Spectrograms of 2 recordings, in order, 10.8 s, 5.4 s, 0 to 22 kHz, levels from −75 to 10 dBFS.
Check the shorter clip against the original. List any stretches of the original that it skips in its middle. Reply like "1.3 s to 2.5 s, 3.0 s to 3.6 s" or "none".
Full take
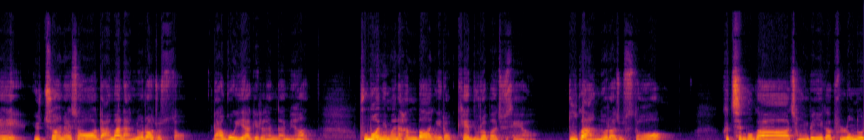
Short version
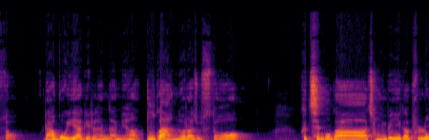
3.9 s to 7.0 s

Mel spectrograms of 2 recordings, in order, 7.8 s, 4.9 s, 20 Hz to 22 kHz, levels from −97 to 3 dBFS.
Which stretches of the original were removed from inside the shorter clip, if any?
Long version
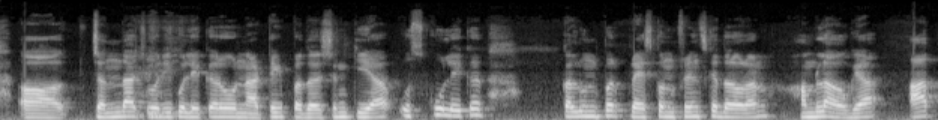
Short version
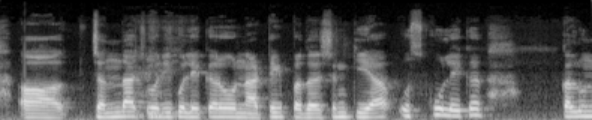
none

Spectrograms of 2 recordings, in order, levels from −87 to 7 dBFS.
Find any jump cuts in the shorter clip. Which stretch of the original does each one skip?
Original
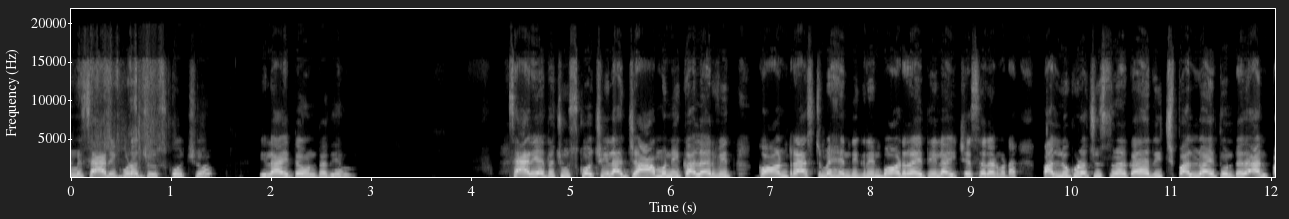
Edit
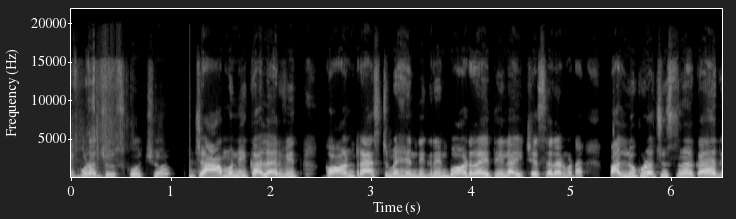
1.6 s to 5.6 s

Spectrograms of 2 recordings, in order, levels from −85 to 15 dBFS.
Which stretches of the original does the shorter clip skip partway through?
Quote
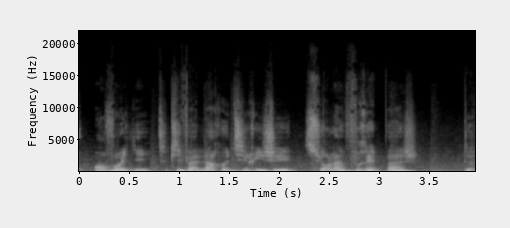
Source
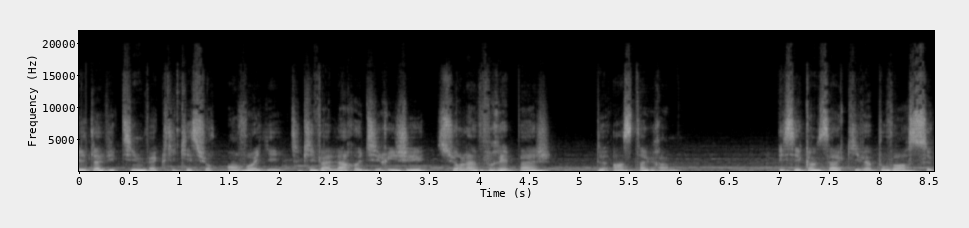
none

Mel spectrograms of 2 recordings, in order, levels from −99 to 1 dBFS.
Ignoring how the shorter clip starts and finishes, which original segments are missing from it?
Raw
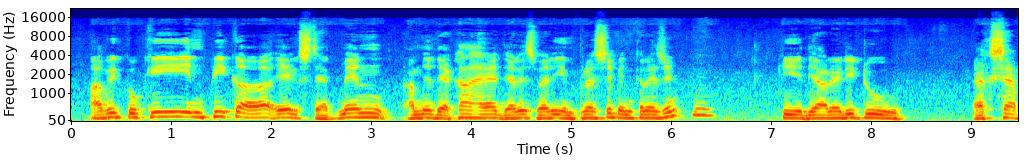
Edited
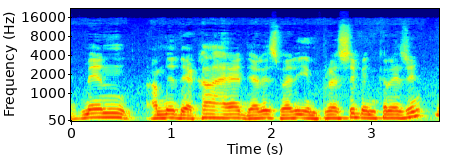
none

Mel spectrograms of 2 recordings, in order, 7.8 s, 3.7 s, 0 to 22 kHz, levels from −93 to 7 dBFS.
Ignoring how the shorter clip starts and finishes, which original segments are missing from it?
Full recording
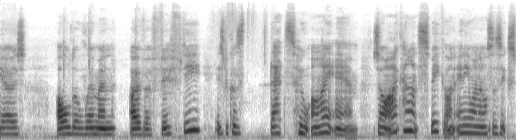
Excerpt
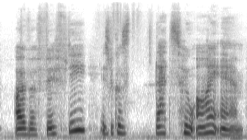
none

